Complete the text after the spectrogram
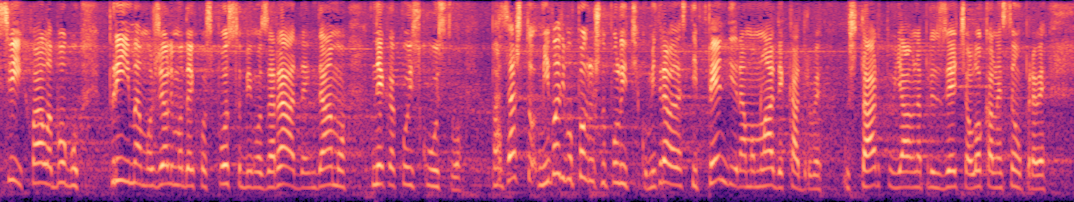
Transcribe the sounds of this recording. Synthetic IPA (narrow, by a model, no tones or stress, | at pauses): sʋixʋaːlˠabo̞ɡu | pɾiːmamo̞ʒe̞limod̪aixospo̞so̞bimo̞zaɾaːd̪̚d̪aimd̪aːmo̞ | ne̞kakʋo̞iskuːst̪ʋo̞ | pazaʃt̪o̞miːʋo̞d̪imo̞po̞ɡɾe̞ʃnupo̞lit̪i̥kumiːt̪ɾebad̪ast̪ipe̞nd̪iːɾamo̞mlˠaːd̪e̞kad̪ɾo̞ʋe̞ | ust̪aɾt̪ujaːʋnapɾed̪uze̞ːt͡ɕalˠo̞kaːlˠnesnaupɾaʋe̞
